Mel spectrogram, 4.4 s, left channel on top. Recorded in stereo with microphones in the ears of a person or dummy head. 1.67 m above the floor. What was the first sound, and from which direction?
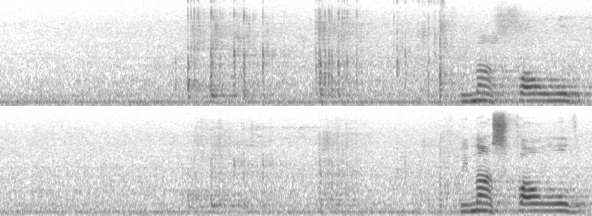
Footsteps, 45° left (ahead or behind).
